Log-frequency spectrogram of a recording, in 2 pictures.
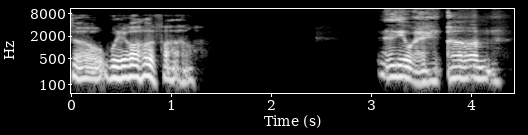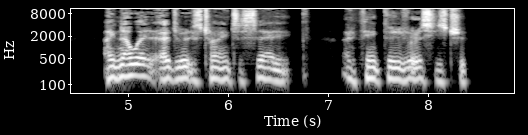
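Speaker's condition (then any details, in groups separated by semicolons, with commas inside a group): Parkinson's; neurological disorder, hidden from others in early stages, now openly shown; needs to move about while filmed; audio hard to capture at points, partly due to movement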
